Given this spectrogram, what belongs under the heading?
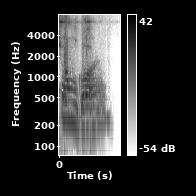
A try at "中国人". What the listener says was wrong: No, you need to go high. Yeah, go to highest point of your voice. 中国人.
